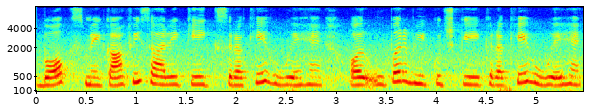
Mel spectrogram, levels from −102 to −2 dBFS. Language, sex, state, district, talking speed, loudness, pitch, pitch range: Hindi, female, Chhattisgarh, Raigarh, 175 wpm, -17 LUFS, 245 Hz, 230-265 Hz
